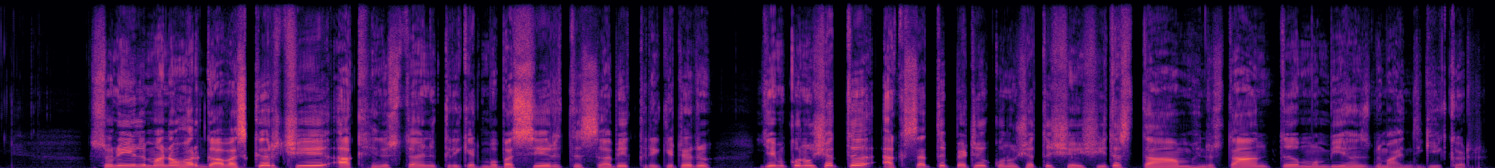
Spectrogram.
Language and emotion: Kashmiri, neutral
